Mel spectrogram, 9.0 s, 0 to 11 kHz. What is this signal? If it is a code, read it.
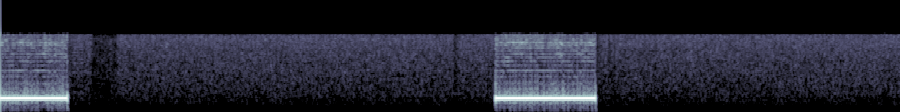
Ringback tone (Europe, 425 Hz).
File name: out- -2012- - - .166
